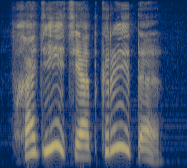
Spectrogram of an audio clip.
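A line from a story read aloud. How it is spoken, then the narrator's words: Very loud yell. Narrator (Russian): заорал Даниэль так громко, словно разделяли их по меньшей мере 3 комнаты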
